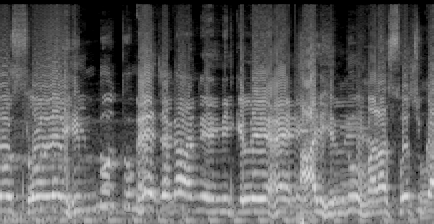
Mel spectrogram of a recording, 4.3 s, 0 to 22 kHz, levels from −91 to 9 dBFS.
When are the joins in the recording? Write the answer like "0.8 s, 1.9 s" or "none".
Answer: 3.0 s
